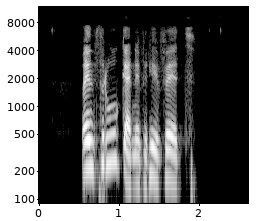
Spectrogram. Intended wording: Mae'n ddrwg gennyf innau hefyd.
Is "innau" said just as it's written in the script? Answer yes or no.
no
